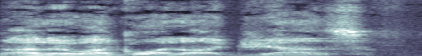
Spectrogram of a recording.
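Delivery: low, slow, lumbering put-on dinosaur creature voice. Following one dinosaur impression with another dinosaur impression. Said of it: "Here's my other dinosaur impression".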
